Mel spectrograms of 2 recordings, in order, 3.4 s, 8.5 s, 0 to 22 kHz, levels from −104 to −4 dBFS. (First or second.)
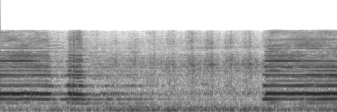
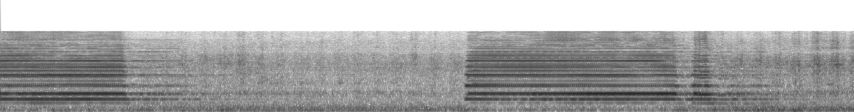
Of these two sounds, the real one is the second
